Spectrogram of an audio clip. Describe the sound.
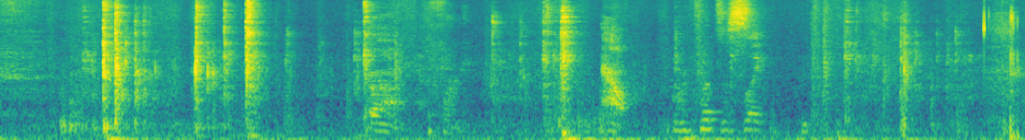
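An office chair mechanism creaks and clicks repeatedly in irregular bursts as someone struggles to put it together and adjust it, with faint voices murmuring in the background.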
